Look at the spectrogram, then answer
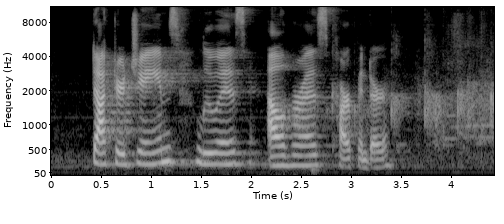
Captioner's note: applause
